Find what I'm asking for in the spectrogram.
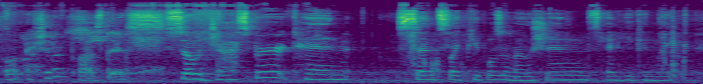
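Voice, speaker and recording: The speaker talks at a very slow pace with ordinary pitch variation, and the room echo is audible. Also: woman. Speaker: book vlogger. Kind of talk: casual vlog talk to camera. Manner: casual, filler-heavy.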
